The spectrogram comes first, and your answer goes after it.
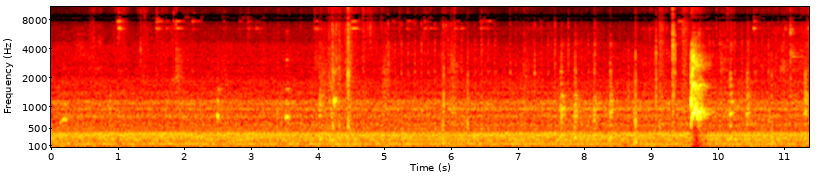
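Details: Sienna, a 9-week-old Australian Shepherd puppy, playing with chickens for the first time; one sharp, high-pitched yip near the end cuts through steady background hum, with scattered faint clicks and rustles before it.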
